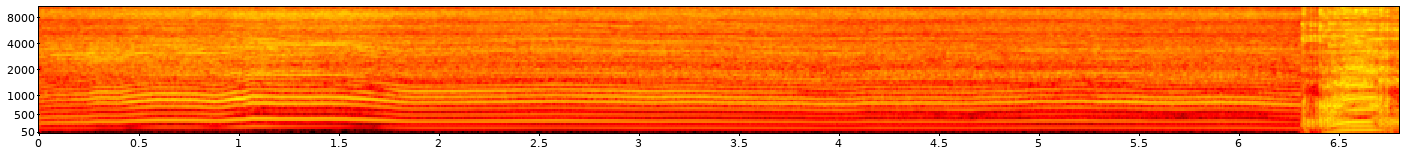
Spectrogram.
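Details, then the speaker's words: Husqvarna 562XP chainsaw, dealer software reflash after dying when hot, not starting and stumbling. A steady, high-pitched two-stroke howl holds pitch, bogging slightly into the cut, clean and even. It runs normally under load. "so far it's running great um I've got I'd say about I don't know"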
